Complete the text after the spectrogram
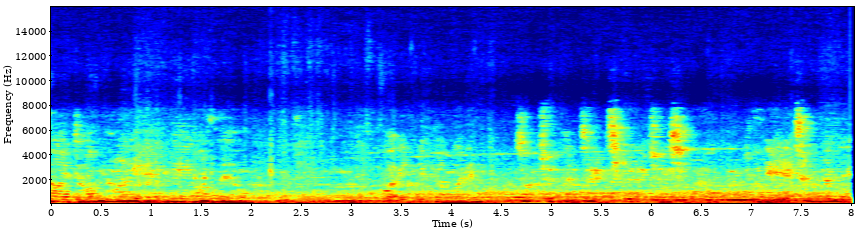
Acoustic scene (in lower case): bus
